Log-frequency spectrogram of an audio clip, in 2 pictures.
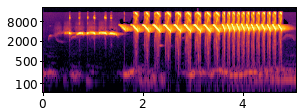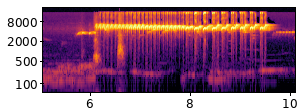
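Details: Sunbird giving its fighting song, used to lure and train birds. Two long bursts of very fast, evenly repeated high chips, each lasting about three seconds, with brief twittering between them and a constant low droning hum.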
